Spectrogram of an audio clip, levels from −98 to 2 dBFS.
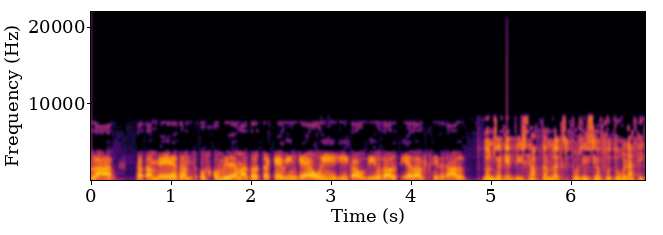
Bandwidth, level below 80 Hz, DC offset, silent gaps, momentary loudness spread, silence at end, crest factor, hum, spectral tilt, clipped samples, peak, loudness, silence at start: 8.8 kHz; -52 dBFS; under 0.1%; none; 6 LU; 0 s; 14 dB; none; -3.5 dB/octave; under 0.1%; 0 dBFS; -15 LUFS; 0 s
